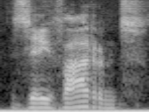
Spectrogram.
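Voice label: "zeevarend", Dutch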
